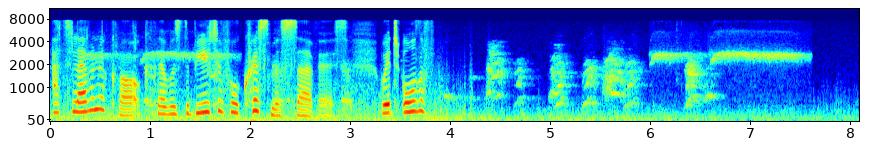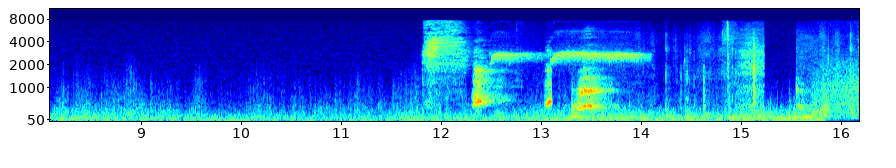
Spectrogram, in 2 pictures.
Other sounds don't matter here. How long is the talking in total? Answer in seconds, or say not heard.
4 s.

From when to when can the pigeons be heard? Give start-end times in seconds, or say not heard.
not heard.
